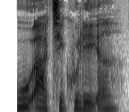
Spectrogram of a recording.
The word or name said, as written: uartikuleret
